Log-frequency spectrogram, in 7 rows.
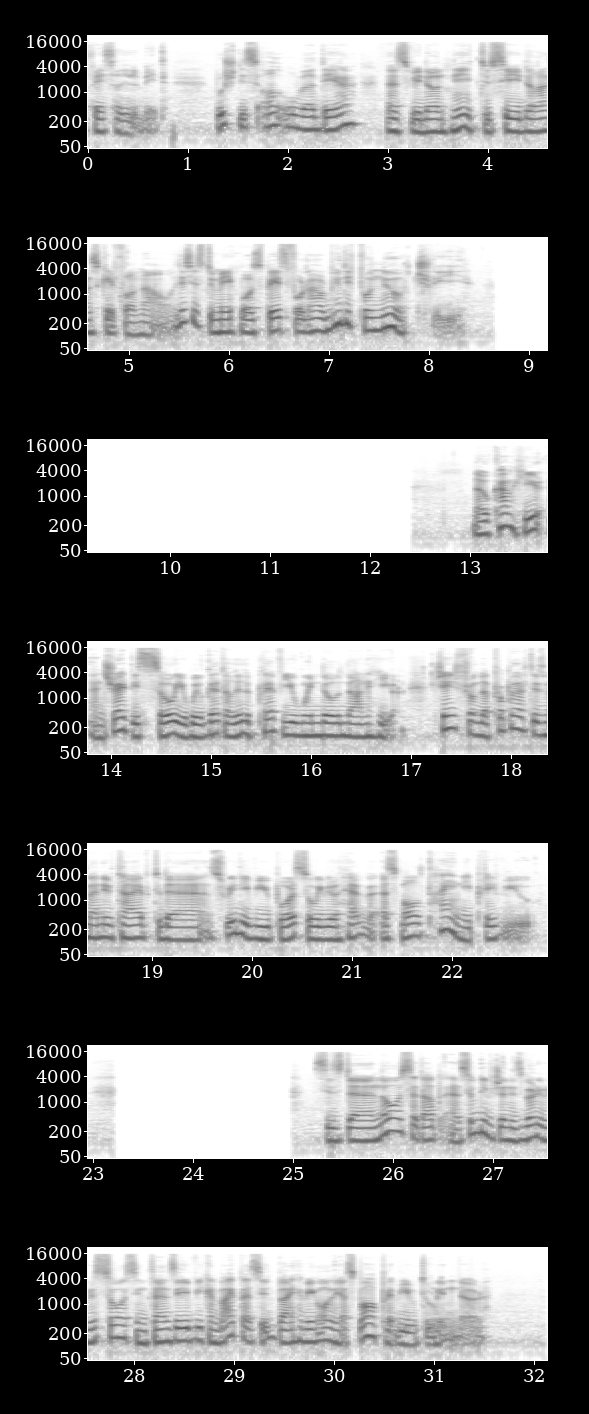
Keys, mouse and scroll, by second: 1.0-7.3 drag, 20.3 click, 21.6-22.0 scroll down 1, 22.4-22.8 scroll up 1, 26.3 scroll down 1, 26.9 scroll up 1, 27.1 middle click, 27.9 scroll up 1, 29.2 shift+middle click.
